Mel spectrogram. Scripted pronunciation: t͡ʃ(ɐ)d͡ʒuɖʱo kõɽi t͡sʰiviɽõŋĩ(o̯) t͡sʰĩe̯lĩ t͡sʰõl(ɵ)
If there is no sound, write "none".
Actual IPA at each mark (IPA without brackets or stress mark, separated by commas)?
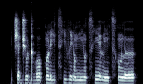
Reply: ɐ, o̯, ɵ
